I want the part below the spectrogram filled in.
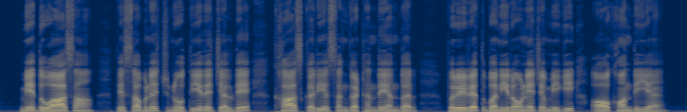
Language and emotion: Dogri, sad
